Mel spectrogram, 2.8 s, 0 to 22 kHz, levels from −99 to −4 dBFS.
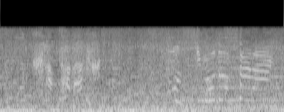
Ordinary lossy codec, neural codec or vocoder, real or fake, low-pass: none; none; real; none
